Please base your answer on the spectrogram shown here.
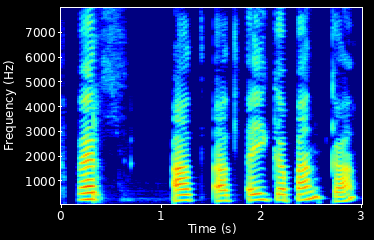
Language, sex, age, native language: Icelandic, female, 9, Icelandic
